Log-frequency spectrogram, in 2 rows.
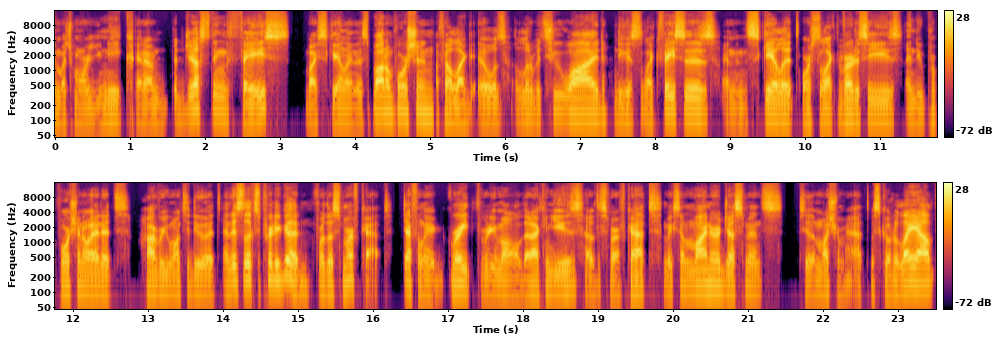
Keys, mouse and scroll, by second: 0.9 scroll down 1, 1.0 a, 1.1 middle click, 1.4 click, 1.6 1, 2.0 shift+click, 2.3 super+z, 2.5 scroll down 1, 2.7 super+z, 2.9 scroll up 7, 3.4 click, 4.5 click, 4.7 middle click, 4.8 scroll down 1, 5.0 shift+middle click, 5.6 click, 5.8 shift+click, 5.9 r, 6.1 middle click, 6.4 super+click, 6.6 middle click, 6.9 click, 7.0 middle click, 7.2-7.5 scroll down 2, 7.7 middle click, 7.9 middle click, 8.0 scroll up 2, 8.1 ctrl+click, 8.6 middle click, 8.8 scroll down 2, 9.0 click, 9.5 shift+middle click, 9.9 click, 10.0 middle click, 10.1 click, 10.4 scroll down 1, 10.6-10.9 click, 11.1 middle click, 11.9 click, 12.0 shift+click, 12.2 r, 12.3 click, 12.3 middle click, 12.8 click, 13.0 middle click, 13.2 click, 13.4 scroll up 3, 13.7 scroll down 2, 13.8 middle click, 14.2 middle drag, 14.9 middle click, 15.4 scroll down 1, 15.5-15.9 shift+middle drag, 16.0 scroll up 2, 16.2 shift+middle click, 17.2-17.8 middle drag, 17.8 scroll down 2, 17.9 middle click, 18.2-18.8 scroll up 4, 18.8 scroll down 2, 18.9-19.4 middle drag, 19.6 shift+middle click, 20.4-21.0 scroll up 1, 21.1 click, 21.9 click, 22.6 click.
